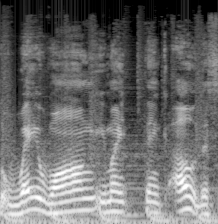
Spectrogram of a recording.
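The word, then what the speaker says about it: Ve Wong: This is from a company called Wei Wong. You might think, "Oh, this is cuz it's spelled V E space W N." These are pronounced as W's.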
